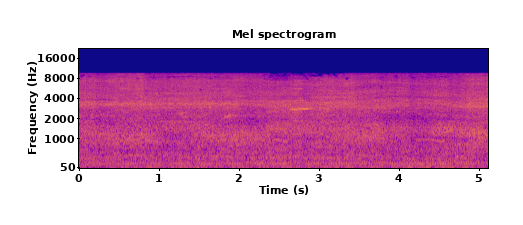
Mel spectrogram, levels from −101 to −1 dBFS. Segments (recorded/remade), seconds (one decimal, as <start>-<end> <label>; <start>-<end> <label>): 0.0-0.4 recorded; 0.4-2.3 remade; 2.3-2.7 recorded; 2.7-3.6 remade; 3.6-5.1 recorded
